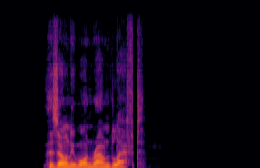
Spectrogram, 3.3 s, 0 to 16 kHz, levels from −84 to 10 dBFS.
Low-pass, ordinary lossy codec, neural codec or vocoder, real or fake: 14.4 kHz; none; none; real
